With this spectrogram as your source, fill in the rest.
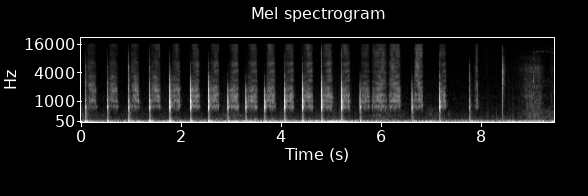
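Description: A hand hatches a letter on a large, flat, black painted blackboard with a stick of white chalk, making about twenty rapid, short scratching strokes. Each stroke is a dry, brief rasp with a mid-pitched edge around 720 Hz and almost no ring. The strokes give way to a softer, fainter rubbing at the end.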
